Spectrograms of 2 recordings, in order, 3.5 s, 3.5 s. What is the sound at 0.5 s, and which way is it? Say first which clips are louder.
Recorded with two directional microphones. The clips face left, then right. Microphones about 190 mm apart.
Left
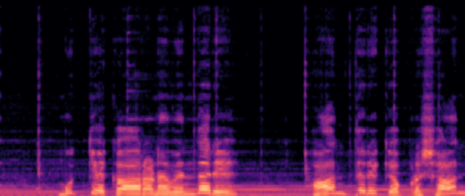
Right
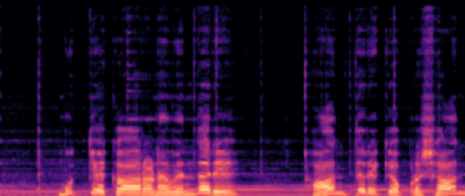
Speech: right 3 dB; 60° right (ahead or behind).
